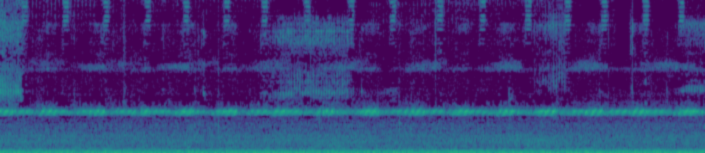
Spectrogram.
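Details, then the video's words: Countryside night insect chorus with one constant shrill tone held without pause, overlaid by rapid, regularly repeated higher chirps from other insects, and a steady low rumble underneath. "시골 밤의 정겨운 풀벌레 소리"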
